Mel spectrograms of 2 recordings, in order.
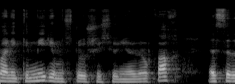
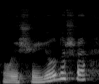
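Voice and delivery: ordinary delivery

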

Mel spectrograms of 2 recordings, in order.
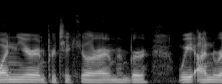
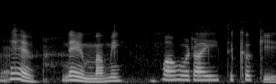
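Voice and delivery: put-on very high small-child, little boy voice; 10 semitones higher, 4 dB quieter than usual. Acting out his childhood self answering his mum, in a little boy voice. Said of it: "in your little boy voice".

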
